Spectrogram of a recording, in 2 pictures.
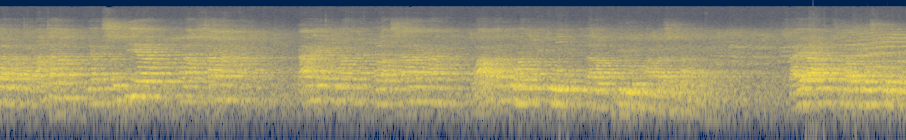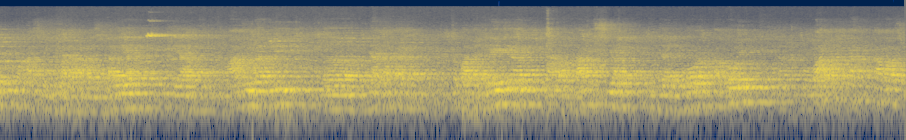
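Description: A large congregation sings together in a large echoing hall.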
